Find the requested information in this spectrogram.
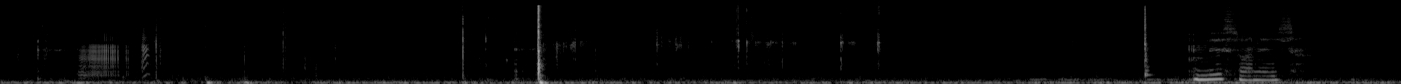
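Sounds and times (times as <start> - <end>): small trinkets clicking and rustling: 5.5 - 9.5.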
